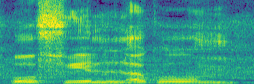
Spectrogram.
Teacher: 2 زیر کی تنوین کے بعد حروف یرملون کے 6 حرفوں میں سے لام ہے، اس لیے 2 زیر کی تنوین کو بلا گنہ ملا کر پڑھیں گے. اس کو ادغام تام بلا گنہ کہتے ہیں.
